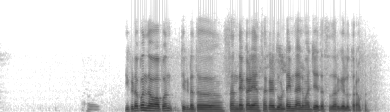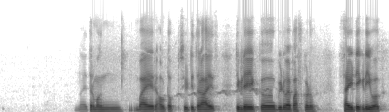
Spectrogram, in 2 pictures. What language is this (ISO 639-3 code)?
mar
